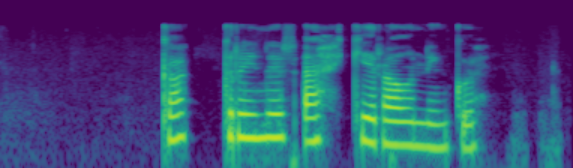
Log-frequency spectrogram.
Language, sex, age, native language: Icelandic, female, 20-29, Icelandic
